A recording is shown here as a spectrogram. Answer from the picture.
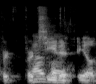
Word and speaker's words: Fertitta Field: That's right, Fertitta Field, yeah.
